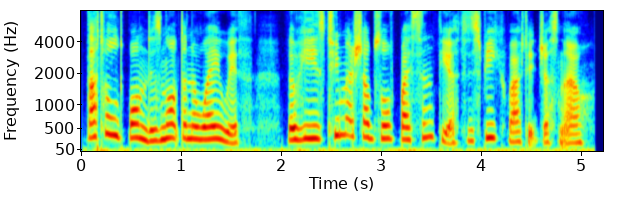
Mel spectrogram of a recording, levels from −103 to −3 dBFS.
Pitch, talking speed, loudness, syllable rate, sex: 260 Hz, 250 wpm, -18 LUFS, 5.8 syllables/s, female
